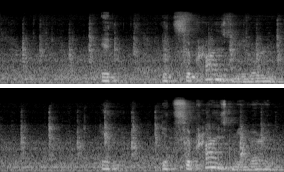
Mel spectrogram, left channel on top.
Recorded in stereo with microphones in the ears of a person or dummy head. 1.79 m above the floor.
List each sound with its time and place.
1.0 s a man speaking: 25° left (ahead or behind), 0.8 m; by 2.8 s 50° right (ahead or behind), 1.3 m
